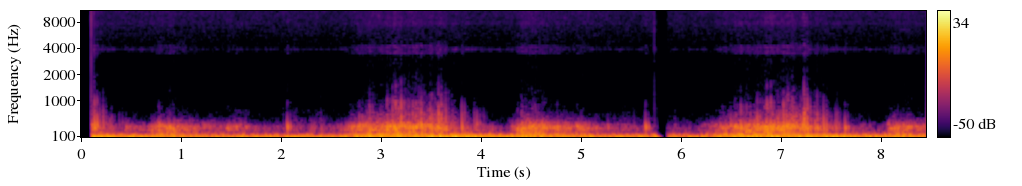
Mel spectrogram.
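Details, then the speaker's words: Fine crackles (rales) through a stethoscope: scattered brief, fine explosive popping sounds, mainly on inspiration; teaching example of abnormal breath sounds. "they can be broken down into fine crackles which sometime can be referred to as rails and coarse crackles which sometimes called crepitations"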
